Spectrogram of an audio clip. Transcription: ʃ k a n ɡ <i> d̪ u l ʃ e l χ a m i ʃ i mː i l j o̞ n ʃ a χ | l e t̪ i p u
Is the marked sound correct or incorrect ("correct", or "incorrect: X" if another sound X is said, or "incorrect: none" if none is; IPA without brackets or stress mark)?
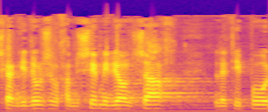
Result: correct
